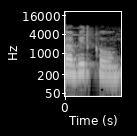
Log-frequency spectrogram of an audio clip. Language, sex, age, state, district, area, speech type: Tamil, female, 45-60, Tamil Nadu, Ariyalur, rural, read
